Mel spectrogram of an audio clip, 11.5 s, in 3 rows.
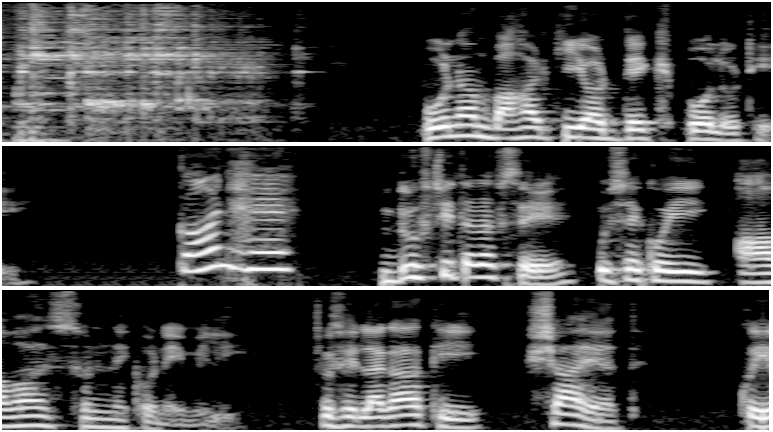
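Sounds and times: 
metal utensils falling and clattering: 0.0 - 1.7
speech: 2.2 - 4.1, 4.8 - 11.5.

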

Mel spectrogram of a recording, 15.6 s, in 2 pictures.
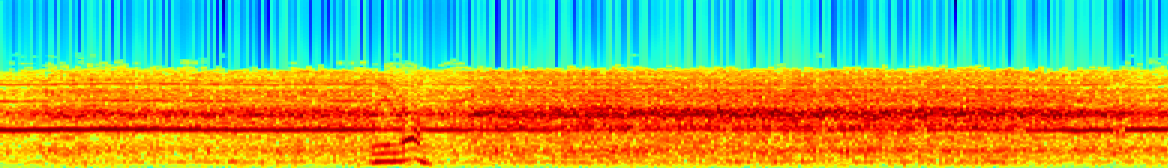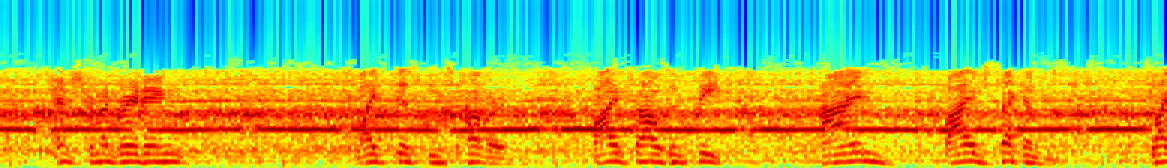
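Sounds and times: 
constant high whine: 0.0 - 15.5
nuclear jet engines starting up: 0.0 - 15.5
speech: 10.3 - 15.5.

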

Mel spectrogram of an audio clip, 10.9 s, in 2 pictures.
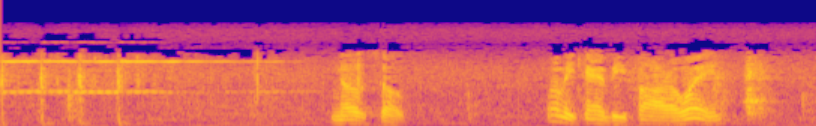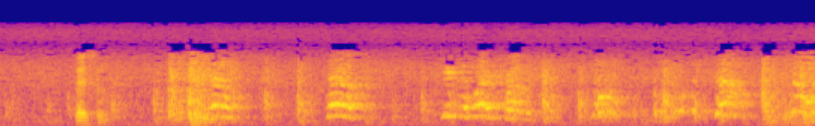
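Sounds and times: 
bell being rung: 0.0 - 2.4
speech: 2.2 - 2.8, 3.6 - 5.0, 5.9 - 10.8.

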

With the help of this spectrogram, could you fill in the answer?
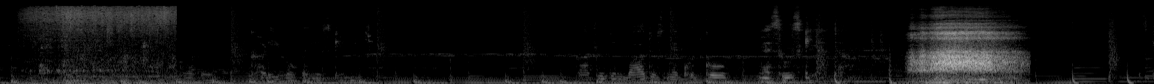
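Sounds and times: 
shower water spraying: 0.0 - 1.8
speech: 6.4 - 8.4, 9.1 - 9.9.

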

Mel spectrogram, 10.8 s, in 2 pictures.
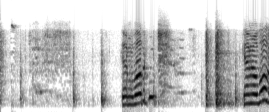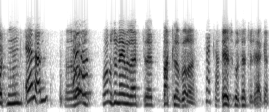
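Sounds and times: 
unlocked door creaking open: 0.0 - 1.6, 2.5 - 4.5
speech: 2.4 - 3.4, 4.8 - 10.7.

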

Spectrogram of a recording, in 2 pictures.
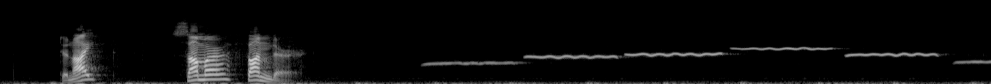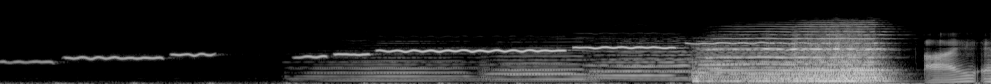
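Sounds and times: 
speech: 0.6 - 1.1, 1.7 - 3.0
whistled melody: 4.2 - 12.2, 12.8 - 19.1
orchestra playing: 12.8 - 19.1.

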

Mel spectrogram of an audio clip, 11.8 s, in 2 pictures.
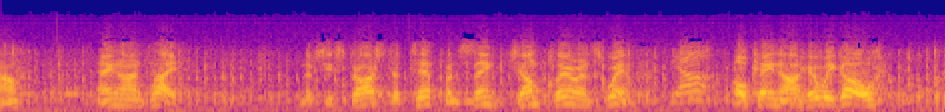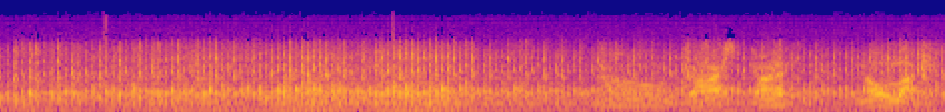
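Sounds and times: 
speech: 0.0 - 5.7, 10.3 - 11.8
motorboat engine revving at full throttle: 0.0 - 11.8.

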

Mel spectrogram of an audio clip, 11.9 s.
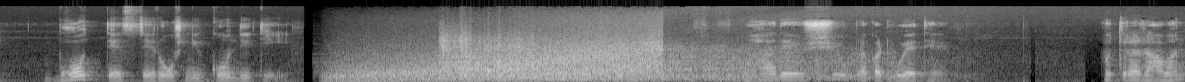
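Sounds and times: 
speech: 0.4 - 3.0, 7.8 - 9.6, 11.0 - 11.8
thunder crash sound effect: 3.2 - 10.1.

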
